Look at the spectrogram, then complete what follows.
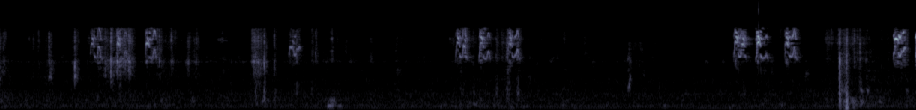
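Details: Captive scarlet-chested parrot father with his chicks: clusters of high, harsh, scratchy chattering calls in short bursts separated by pauses, with occasional shuffling and rustling.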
